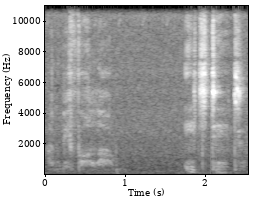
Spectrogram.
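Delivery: hushed, ominous whisper; dramatic whisper. A narrator's reading. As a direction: drop to a secret whisper for the twist. Ominous story turn.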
